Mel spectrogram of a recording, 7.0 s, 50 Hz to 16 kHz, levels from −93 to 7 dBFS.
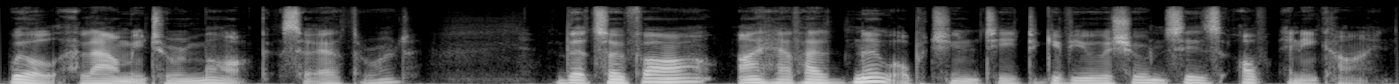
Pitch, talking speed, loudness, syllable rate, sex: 110 Hz, 195 wpm, -19 LUFS, 6.0 syllables/s, male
